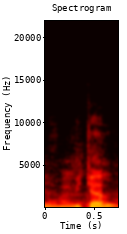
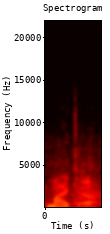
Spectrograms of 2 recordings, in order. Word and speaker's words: Michael: Is it Mikel? It's Michael.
